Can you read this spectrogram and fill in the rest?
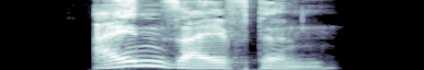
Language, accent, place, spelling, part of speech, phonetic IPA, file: German, Germany, Berlin, einseiften, verb, [ˈaɪ̯nˌzaɪ̯ftn̩], De-einseiften.ogg
- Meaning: inflection of einseifen: 1. first/third-person plural dependent preterite 2. first/third-person plural dependent subjunctive II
